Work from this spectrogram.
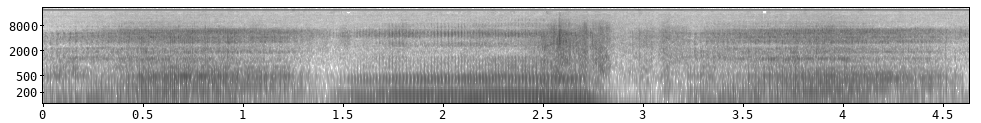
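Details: Four-year-old Rottweiler asleep inside, giving a run of low, rough, rumbling snores, one long growly breath in the middle, with continuous breathing noise throughout.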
